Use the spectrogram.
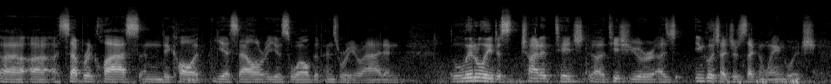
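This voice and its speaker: A man's voice: mid-range voice, a bit bright, a little hiss or hum. A young man whose first language is Filipino, telling his personal story at a speaker panel with many fillers and restarts. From United States. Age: young adult.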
